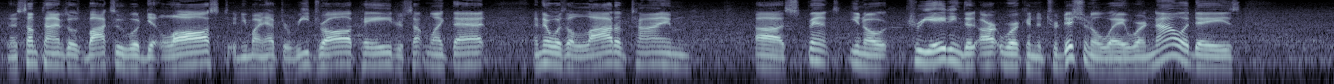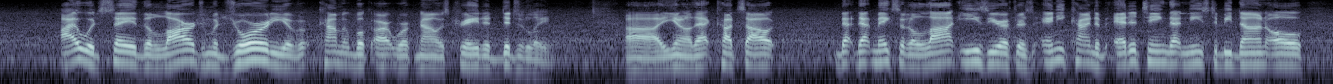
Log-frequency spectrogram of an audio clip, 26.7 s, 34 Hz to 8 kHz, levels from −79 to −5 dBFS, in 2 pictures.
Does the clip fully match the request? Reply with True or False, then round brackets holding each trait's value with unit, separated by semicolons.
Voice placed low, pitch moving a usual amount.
True (125 Hz; 3.6 semitones)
